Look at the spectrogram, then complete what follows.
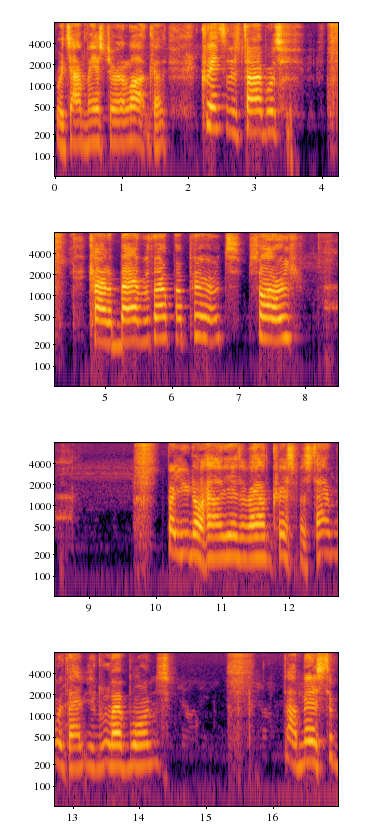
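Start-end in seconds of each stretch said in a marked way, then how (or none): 2.2-17.0 tearful, crying while talking. Speaker talking to a camera about a hard christmas, tearful. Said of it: "Sorry for my tears".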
